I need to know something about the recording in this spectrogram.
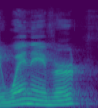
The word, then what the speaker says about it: whenever: Whenever, whenever, accent tonique ici, chers amis, sur le deuxième E.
